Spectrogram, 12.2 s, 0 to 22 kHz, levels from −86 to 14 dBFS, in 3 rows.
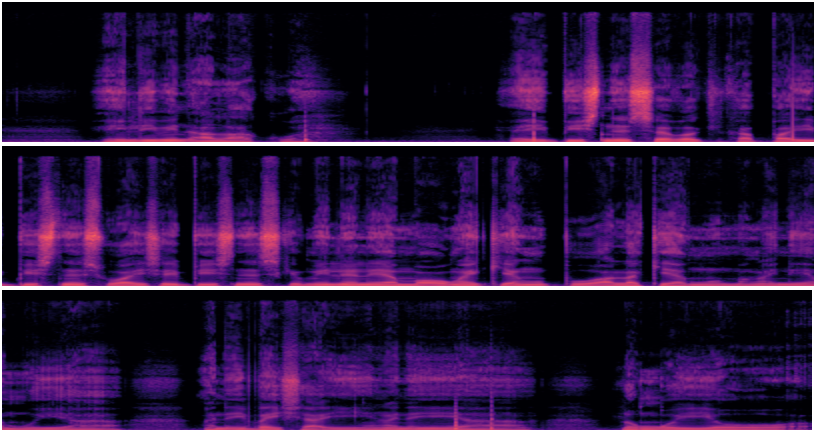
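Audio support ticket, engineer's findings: Loud pop. Likely voltage transient from connector, switch, static or driver glitch, added onto the speech path. Sharp pops at 1.52–1.54 s, 2.66–2.68 s and 3.95–3.98 s; double pop 10.39–10.59 s. Peaks about 15–20 dB over speech, which continues underneath.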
